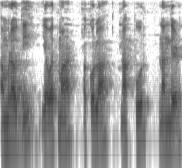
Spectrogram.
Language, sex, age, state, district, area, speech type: Marathi, male, 18-30, Maharashtra, Amravati, rural, spontaneous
